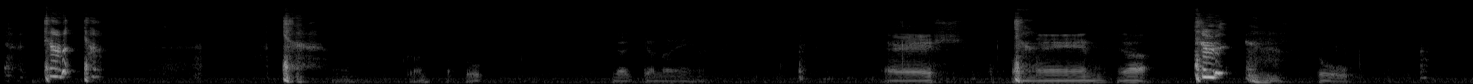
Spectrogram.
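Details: Child's cough during cough massage: a few sharp coughs mixed with whimpering and crying while an adult speaks quietly.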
